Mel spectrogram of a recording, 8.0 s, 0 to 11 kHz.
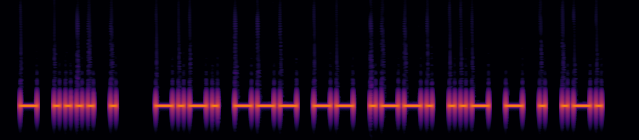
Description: Morse code, heard as a keyed tone, about 17 wpm, 700 Hz. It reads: THE COMPUTER
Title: Sentences from Top 1000 Words - Review Part 6 - 17wpm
